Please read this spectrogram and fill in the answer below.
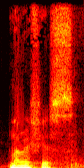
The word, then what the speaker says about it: Mauritius: Mauritius. – Mauritius. That sounds like a Roman emperor, you know? – I am Mauritius. – Mauritius Maximus. – Mauritius Maximus Decimus Meridius. – Oh, yeah. He said Meridius Mauritius.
